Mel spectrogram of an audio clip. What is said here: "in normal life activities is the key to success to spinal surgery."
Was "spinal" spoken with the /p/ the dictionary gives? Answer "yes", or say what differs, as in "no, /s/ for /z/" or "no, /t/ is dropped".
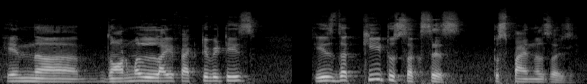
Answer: yes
